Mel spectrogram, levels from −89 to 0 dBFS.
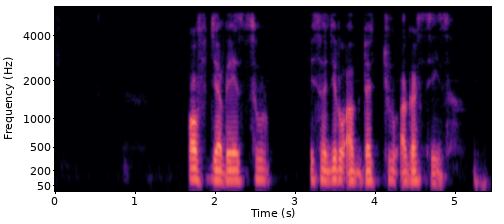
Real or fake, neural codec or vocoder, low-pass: fake; codec, 16 kHz, 2 kbps, FunCodec, trained on LibriTTS, 25 frames a second; 5.4 kHz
